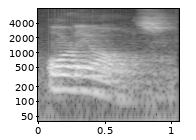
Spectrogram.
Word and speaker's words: Orleans: Little Oriole, that's an ear rhyme for Little Orleans, the correct pronunciation of Orleans.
